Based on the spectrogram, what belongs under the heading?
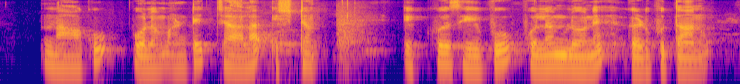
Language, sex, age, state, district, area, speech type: Telugu, male, 18-30, Telangana, Karimnagar, rural, spontaneous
